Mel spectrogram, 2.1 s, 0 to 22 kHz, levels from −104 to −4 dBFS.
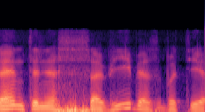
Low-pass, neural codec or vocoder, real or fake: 7.2 kHz; none; real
